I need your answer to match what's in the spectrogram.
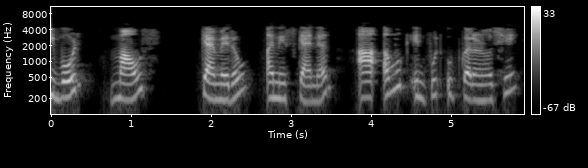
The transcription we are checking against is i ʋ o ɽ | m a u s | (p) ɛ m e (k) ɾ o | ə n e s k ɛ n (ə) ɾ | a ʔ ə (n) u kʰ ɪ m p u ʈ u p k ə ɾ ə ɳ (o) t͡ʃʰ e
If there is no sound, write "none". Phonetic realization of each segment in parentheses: k, none, ə, m, o

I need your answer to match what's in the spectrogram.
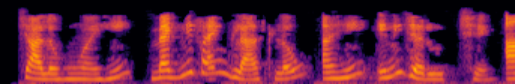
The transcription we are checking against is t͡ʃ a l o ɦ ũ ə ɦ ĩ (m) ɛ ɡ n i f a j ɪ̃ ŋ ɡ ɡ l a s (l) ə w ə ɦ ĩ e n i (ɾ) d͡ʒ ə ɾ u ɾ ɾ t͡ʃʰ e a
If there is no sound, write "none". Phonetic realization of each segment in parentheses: m, l, none

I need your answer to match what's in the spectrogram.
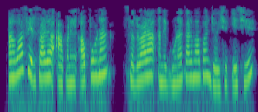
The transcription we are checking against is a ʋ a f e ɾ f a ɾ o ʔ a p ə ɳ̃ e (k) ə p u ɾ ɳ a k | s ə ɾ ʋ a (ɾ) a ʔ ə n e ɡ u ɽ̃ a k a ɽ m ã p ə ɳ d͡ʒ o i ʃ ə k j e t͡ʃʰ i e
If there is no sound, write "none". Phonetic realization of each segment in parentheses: ʔ, ɭ

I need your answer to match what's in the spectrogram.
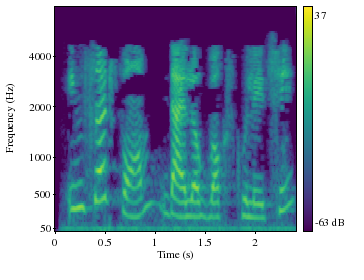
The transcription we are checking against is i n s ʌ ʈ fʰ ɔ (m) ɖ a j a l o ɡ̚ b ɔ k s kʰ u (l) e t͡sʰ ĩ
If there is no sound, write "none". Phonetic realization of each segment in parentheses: m, l

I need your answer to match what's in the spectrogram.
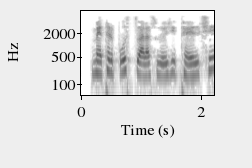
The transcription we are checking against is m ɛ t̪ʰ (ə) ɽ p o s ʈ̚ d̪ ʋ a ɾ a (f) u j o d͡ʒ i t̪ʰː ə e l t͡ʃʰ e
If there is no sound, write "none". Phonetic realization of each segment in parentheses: ə, s

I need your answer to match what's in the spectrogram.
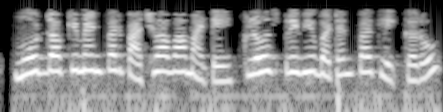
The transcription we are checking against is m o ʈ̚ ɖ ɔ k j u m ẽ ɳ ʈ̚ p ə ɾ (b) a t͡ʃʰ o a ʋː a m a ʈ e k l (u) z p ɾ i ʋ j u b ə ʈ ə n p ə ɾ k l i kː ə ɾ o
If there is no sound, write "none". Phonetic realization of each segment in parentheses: p, o

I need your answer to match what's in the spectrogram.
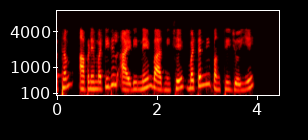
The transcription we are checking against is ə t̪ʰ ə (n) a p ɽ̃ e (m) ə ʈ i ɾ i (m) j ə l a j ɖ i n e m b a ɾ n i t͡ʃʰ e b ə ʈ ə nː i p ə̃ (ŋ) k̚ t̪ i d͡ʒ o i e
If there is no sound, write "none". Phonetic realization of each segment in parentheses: m, m, none, ŋ

